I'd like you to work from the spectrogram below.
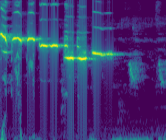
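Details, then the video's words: Mangrove whistler (Pachycephala grisola) giving a rapid string of bright, piping whistles that slide lower step by step, then fade into a few soft buzzy notes. "Kancilan Bakau Gacor"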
